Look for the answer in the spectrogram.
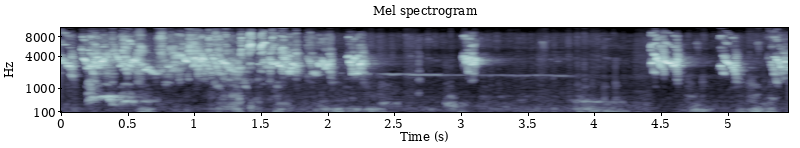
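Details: Breeding pair of budgerigars chirping, dense scratchy warbling chatter in bursts, a thin steady whistle in the middle, and quiet gaps between phrases.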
